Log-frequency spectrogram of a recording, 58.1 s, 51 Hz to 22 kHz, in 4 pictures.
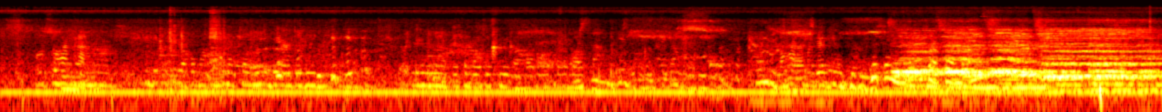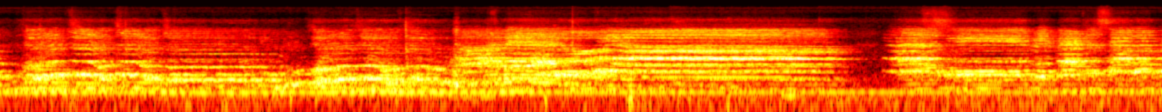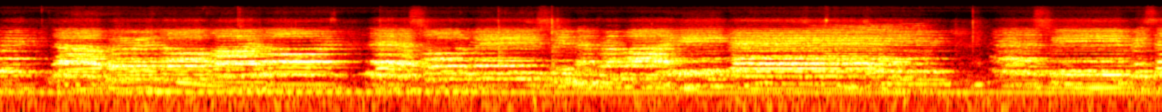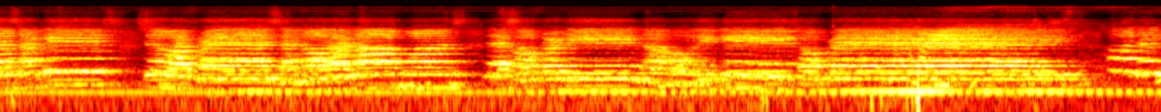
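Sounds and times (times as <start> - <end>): church choir singing: 11.1 - 58.0.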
